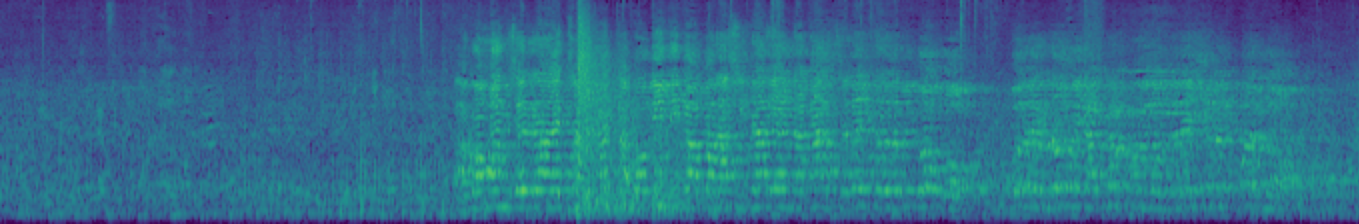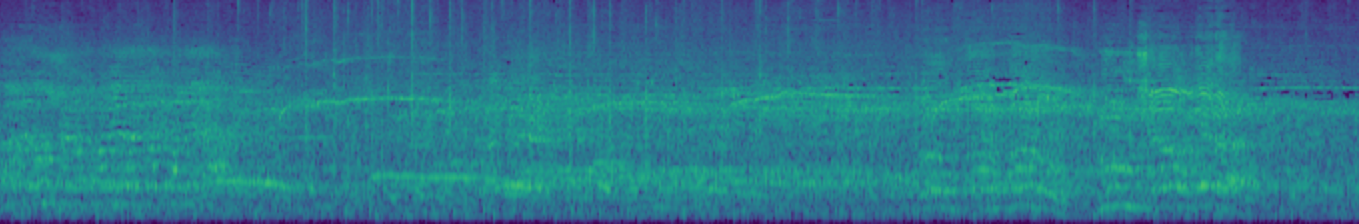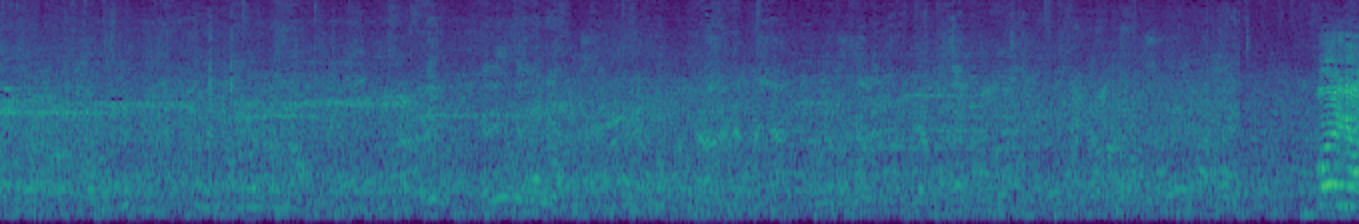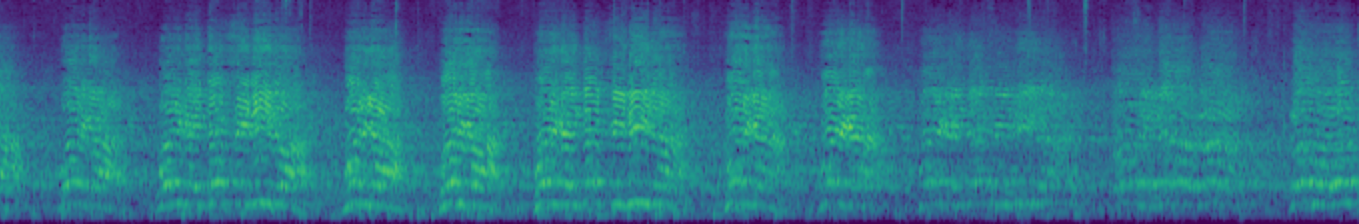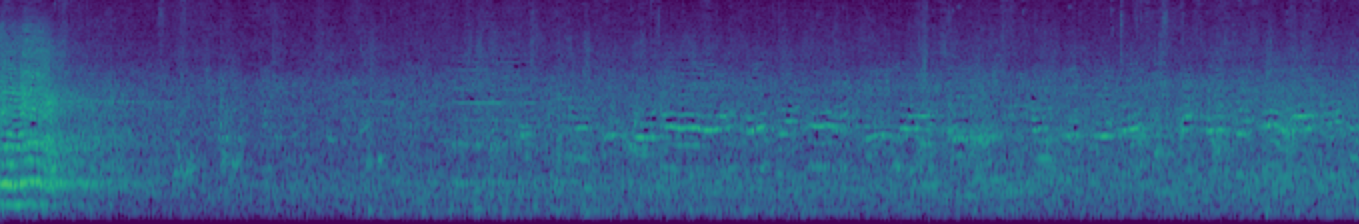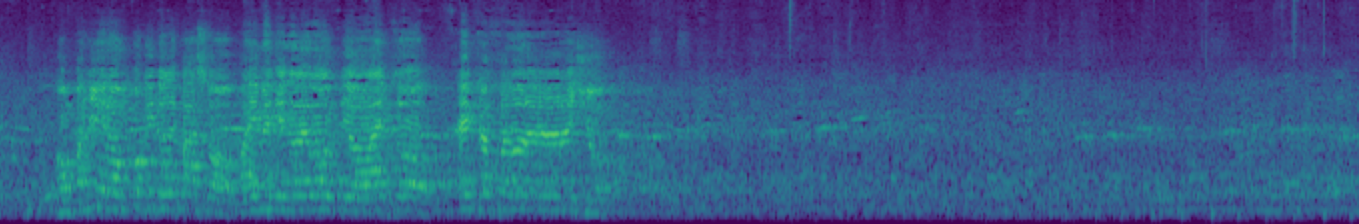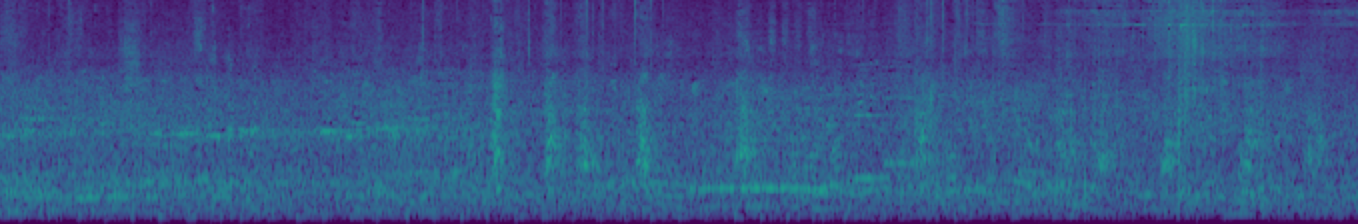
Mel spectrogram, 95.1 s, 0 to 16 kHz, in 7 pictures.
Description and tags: people shouting slogans against the government during a demonstration. Recorded in Seville on March 29th 2012, a day of general strike in Spain. Soundman OKM mic capsules into PCM M10 recorder
capitalism, crowd, field-recording, manifestation, people, protest, rights, slogan, spain, spanish, street, strike, worker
